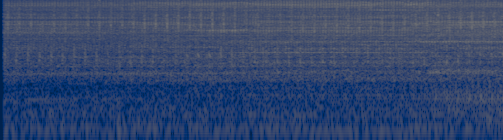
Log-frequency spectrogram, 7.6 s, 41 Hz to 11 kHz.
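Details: VW Golf 6 Comfortline 122 TSI, cold engine: sharp, even ticking about three times a second over a quiet idle; the source of the noise is unknown.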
